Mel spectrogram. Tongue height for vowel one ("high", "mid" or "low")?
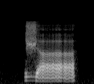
low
